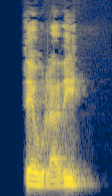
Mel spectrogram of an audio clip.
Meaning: sparrow
- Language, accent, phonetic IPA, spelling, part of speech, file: Catalan, Valencia, [tew.laˈði], teuladí, noun, LL-Q7026 (cat)-teuladí.wav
